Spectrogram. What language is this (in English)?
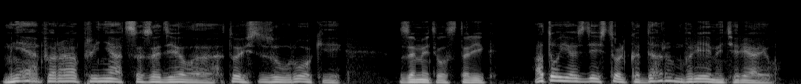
Russian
